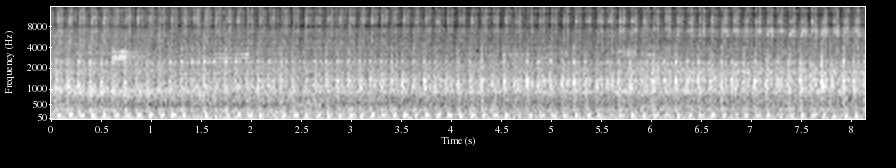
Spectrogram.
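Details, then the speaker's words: Passion Pro single-cylinder motorcycle at idle, oil recently changed: even, unhurried thump about three beats a second with no rattles or misses; engine runs very smoothly, normal idle. "Okay విన్నారు కదా engine అయితే చానా అంటే చాలా smooth గా ఉందండి."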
